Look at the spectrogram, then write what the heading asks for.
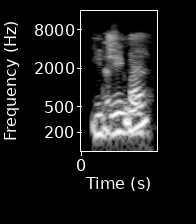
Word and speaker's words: Ujima: will take number three ujima I'm not sure I'm pronouncing it correctly yes that's correct eugima Collective work and responsibility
